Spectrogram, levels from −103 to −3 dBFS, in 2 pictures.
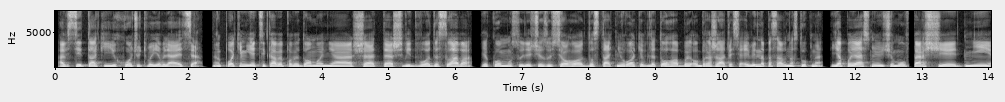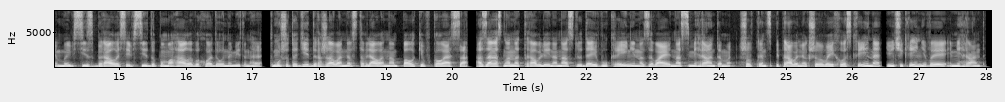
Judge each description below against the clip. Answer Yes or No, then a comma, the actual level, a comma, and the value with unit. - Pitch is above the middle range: No, low, 125 Hz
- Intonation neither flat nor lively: Yes, average, 3.6 semitones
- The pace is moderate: No, fast, 165 wpm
